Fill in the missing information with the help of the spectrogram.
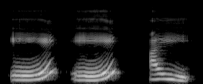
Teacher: కంఠ తాళవ్యాలు కంఠము మరియు దవడల నుండి పుట్టినవి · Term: కంఠ తాలవ్యాలు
